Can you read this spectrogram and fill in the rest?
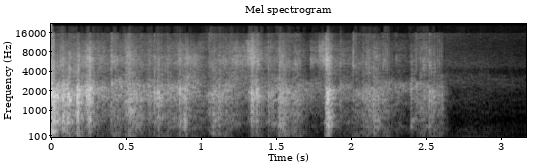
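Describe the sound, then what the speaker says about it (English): Applause from an audience at an international conference arrives as uneven bursts of clapping that thin out and stop abruptly, leaving silence at the end. "A big round of applause."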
